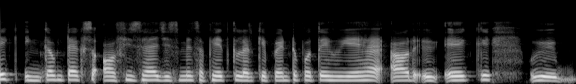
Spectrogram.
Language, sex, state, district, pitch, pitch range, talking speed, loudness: Hindi, male, Andhra Pradesh, Anantapur, 195 Hz, 185-205 Hz, 155 wpm, -15 LUFS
